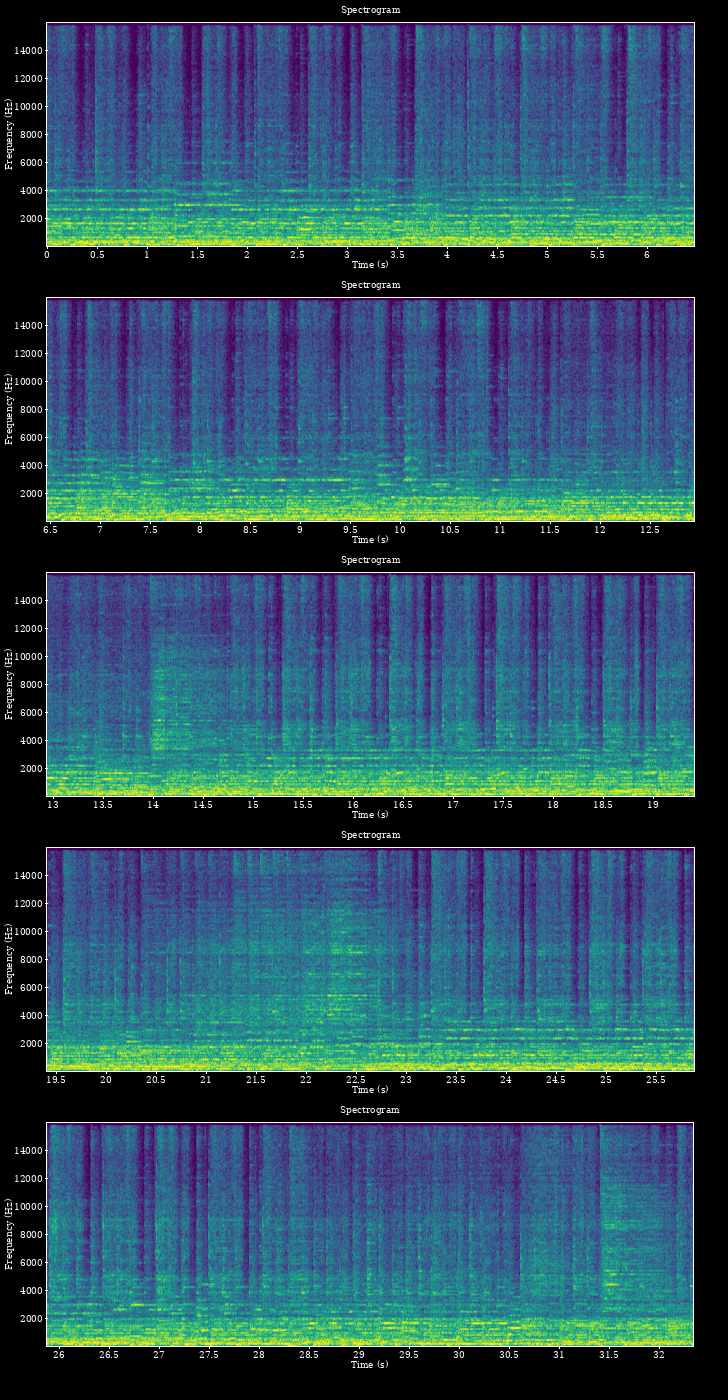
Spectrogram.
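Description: A full steel orchestra playing live: many steel pans struck with rubber-tipped sticks, ringing chords and melody over a steady drum and percussion beat. The percussion grows brighter about halfway through.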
